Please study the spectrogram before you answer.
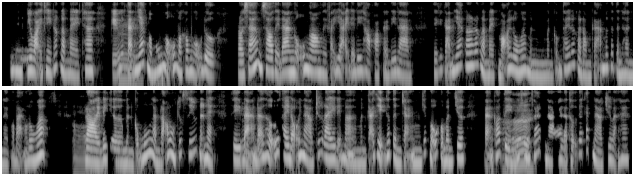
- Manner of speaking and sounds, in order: none
- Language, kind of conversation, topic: Vietnamese, advice, Thói quen dùng điện thoại trước khi ngủ của bạn có khiến bạn bị mất ngủ không?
